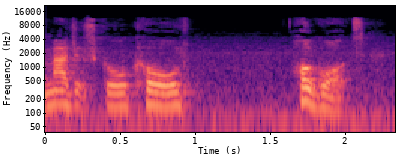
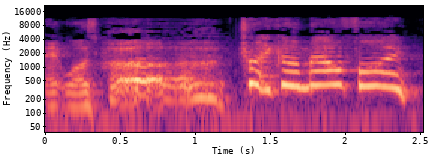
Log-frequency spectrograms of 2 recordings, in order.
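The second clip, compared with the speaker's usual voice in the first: much higher, slow, breathless gasp; squealing mock swoon; gasping reveal; 6 dB louder, much slower than usual. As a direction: gasp as if stunned.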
